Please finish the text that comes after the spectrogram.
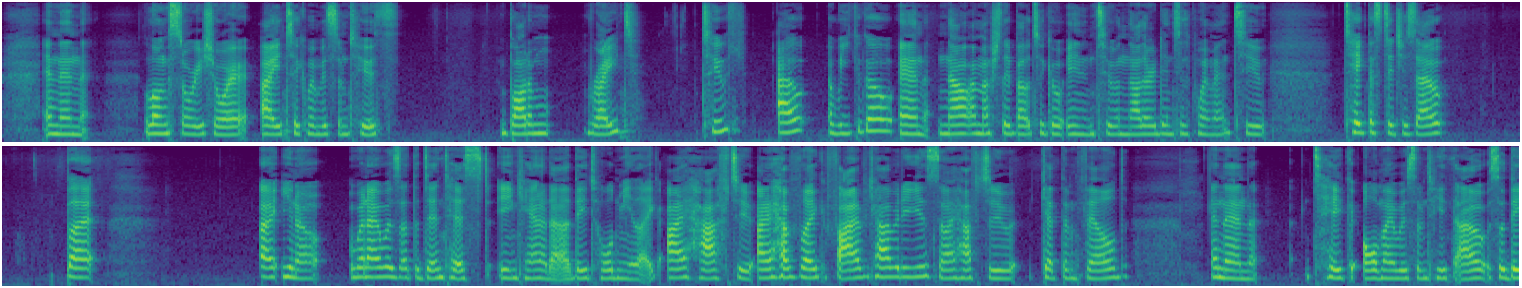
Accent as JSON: {"language": "English", "country": "Japan", "said": "obviously, like, I'm from Japan, and I have family here"}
